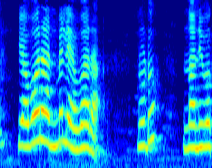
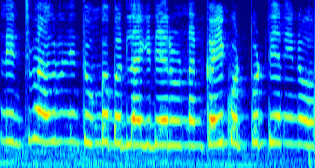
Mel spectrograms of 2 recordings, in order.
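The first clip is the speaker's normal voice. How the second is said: tearful. Acted. Girlfriend accusing Arun of having changed, crying. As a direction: wail it out as a wounded girlfriend. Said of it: "ಯಾಕ್ ಅಳ್ತಾ ಇದೀಯಾ?".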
